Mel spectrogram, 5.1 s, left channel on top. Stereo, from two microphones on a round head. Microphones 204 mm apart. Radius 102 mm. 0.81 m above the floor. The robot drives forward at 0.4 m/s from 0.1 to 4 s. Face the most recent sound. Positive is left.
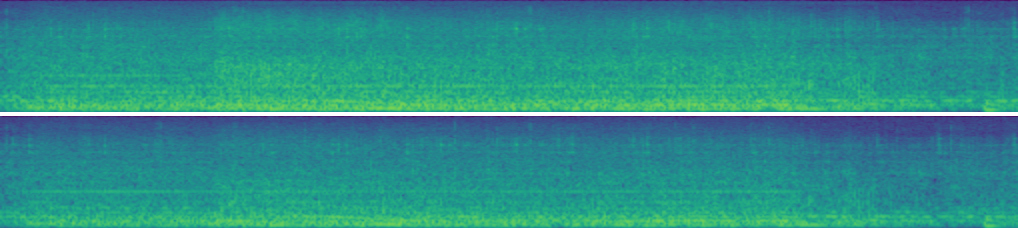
turn(degrees=55)  # may be behind; listen again after turning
